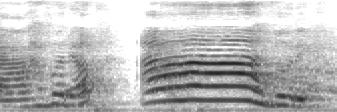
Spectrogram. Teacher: a sílaba antepenúltima aqui é a sílaba mais forte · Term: proparoxítona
